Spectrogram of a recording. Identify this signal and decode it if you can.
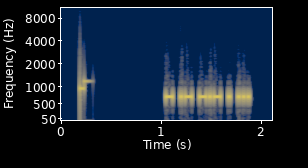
Morse code, heard as a keyed tone, about 52 wpm, 700 Hz. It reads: TAKES
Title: Sentences from Top 1000 Words - Review Part 6 - New Word Drill - 50wpm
